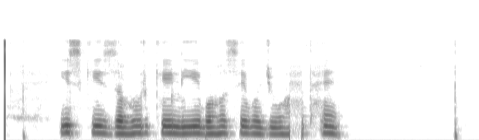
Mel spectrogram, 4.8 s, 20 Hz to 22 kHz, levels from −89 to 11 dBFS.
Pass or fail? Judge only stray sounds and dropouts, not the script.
fail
